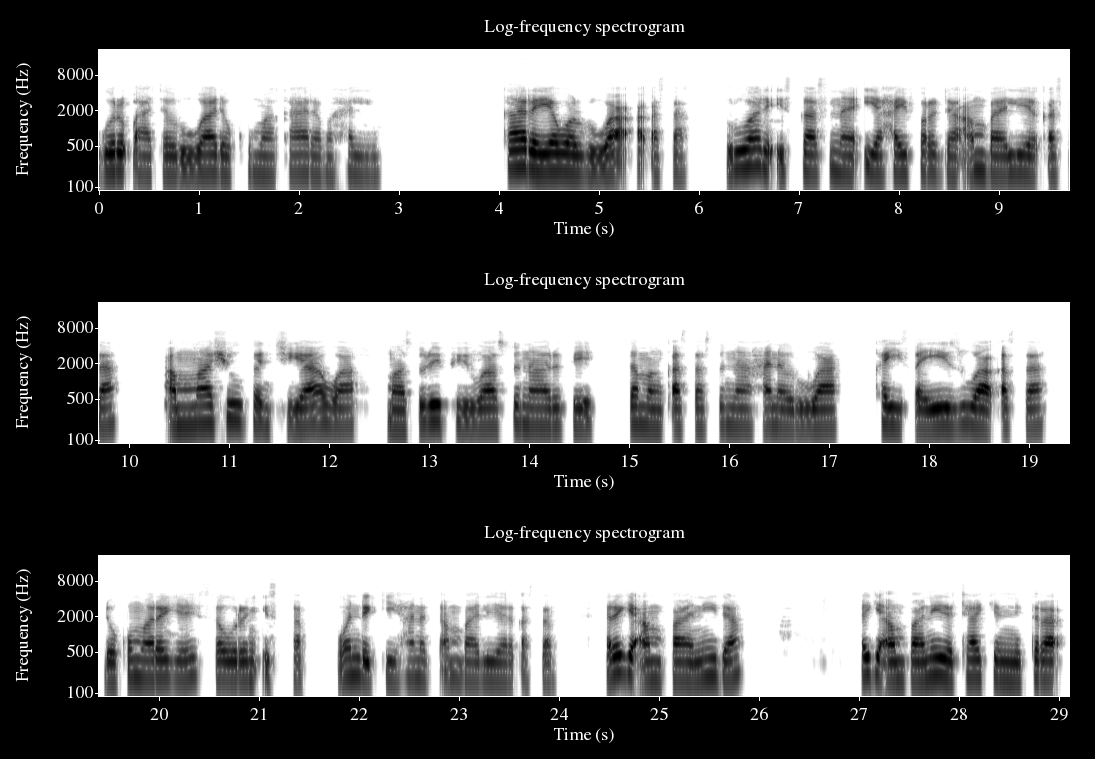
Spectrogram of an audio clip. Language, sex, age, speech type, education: Hausa, female, 46-60, spontaneous, tertiary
